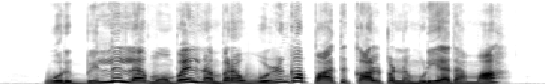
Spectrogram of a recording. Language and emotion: Tamil, angry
